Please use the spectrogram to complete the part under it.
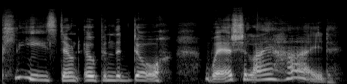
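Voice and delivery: slow, high desperate plea; terrified pleading. A narrator's reading. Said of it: "he screamed".

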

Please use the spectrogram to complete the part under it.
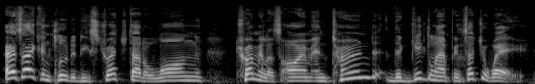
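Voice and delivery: ordinary delivery

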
